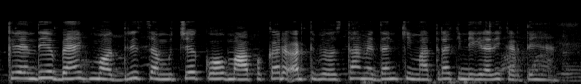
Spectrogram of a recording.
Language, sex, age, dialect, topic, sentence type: Hindi, female, 18-24, Kanauji Braj Bhasha, banking, statement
